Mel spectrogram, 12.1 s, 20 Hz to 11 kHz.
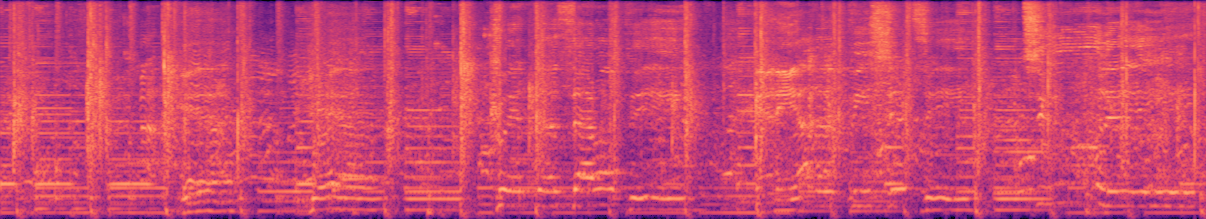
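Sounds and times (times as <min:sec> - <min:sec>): acoustic guitar strummed: 0:00.0 - 0:12.0
men singing long notes: 0:01.8 - 0:04.1, 0:04.8 - 0:12.0.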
